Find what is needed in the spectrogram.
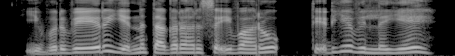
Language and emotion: Tamil, fearful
